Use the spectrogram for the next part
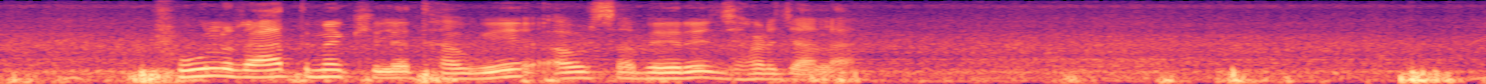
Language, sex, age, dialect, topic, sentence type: Bhojpuri, male, 41-45, Western, agriculture, statement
